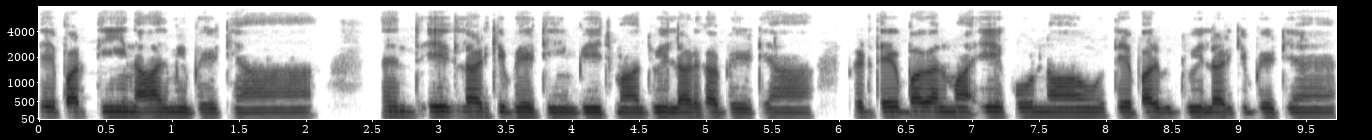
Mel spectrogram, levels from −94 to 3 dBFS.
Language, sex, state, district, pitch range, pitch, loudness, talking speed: Garhwali, male, Uttarakhand, Uttarkashi, 110-120 Hz, 110 Hz, -18 LUFS, 165 wpm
